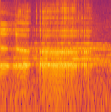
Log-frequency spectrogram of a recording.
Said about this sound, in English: Number two. Was that a belch?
